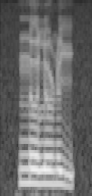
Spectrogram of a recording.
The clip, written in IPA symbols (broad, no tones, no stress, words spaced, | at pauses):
nəløɳi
